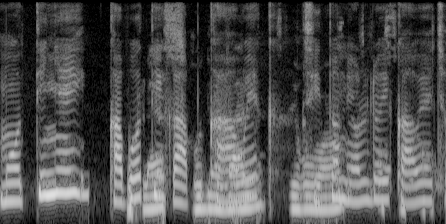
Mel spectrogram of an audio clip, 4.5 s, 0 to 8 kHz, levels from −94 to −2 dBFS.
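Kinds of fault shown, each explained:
Echo leak: The far side is likely on a loudspeaker, and its echo canceller let part of what its microphone caught slip back into the call. The result is a delayed copy of the speech trailing about 336 ms behind, heard as short scraps near 0.81, 3.4, 3.88 and 4.33 s. The first is strongest, around 10 dB below the speech, while the later ones sit deeper, roughly 20 to 30 dB down.
Speech suppressed in double talk: When both ends spoke at once, the echo canceller likely could not tell the local talker from loudspeaker echo and turned everything down together. The speech audibly sags or drops out in pieces at 1.45 to 2.1 s, 2.54 to 2.66 s, 2.82 to 2.95 s and 3.66 to 4.29 s. The dips range from a mild few decibels to about 20 dB at their deepest.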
